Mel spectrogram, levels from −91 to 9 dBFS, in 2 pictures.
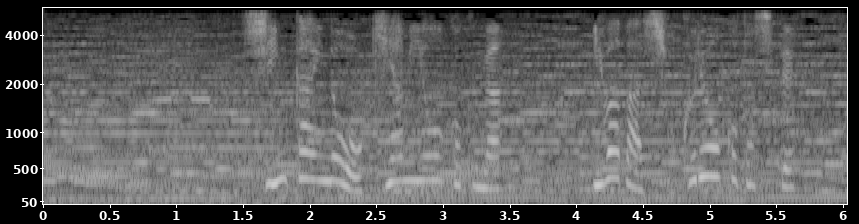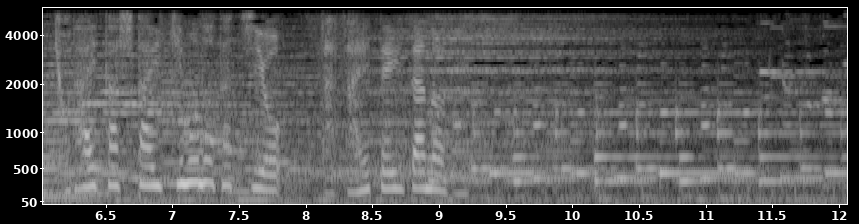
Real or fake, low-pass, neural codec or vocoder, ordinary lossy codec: real; 5.4 kHz; none; none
